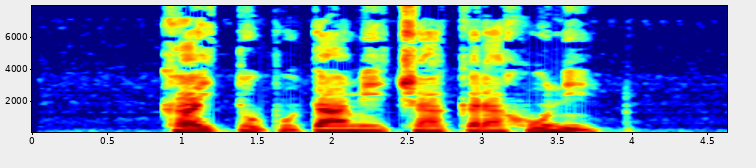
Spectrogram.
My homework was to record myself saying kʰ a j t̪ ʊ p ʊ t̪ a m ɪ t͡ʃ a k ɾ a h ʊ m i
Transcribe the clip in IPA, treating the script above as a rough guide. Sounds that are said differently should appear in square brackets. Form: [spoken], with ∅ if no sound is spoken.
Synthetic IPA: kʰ a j t̪ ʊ p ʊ t̪ a m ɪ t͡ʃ a k ɾ a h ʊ [n] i

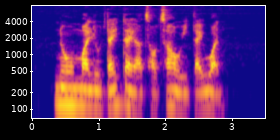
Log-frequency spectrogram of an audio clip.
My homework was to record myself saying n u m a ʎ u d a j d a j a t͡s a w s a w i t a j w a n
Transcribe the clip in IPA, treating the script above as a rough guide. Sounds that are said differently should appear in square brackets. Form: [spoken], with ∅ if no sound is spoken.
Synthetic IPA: n u m a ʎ u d a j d a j a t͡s a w [t͡s] a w i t a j w a n

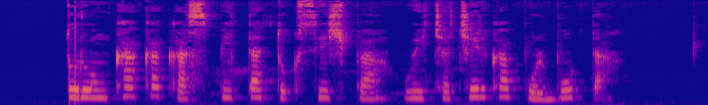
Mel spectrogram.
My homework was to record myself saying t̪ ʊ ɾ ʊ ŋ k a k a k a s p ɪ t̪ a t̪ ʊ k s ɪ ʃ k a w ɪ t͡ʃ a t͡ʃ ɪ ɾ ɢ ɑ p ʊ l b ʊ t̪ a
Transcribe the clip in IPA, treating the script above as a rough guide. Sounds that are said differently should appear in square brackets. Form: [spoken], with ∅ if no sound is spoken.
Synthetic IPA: t̪ ʊ ɾ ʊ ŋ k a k a k a s p ɪ t̪ a t̪ ʊ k s ɪ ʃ [p] a w ɪ t͡ʃ a t͡ʃ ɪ ɾ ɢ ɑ p ʊ l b ʊ t̪ a

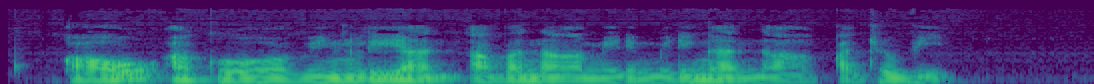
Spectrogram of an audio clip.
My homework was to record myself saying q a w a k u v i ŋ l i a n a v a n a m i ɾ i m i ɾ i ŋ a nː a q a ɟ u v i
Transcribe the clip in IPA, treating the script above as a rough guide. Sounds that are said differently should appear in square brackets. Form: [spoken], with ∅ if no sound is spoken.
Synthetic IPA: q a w a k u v i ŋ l i a n a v a n a m i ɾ i m i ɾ i ŋ a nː a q a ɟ u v i

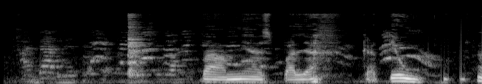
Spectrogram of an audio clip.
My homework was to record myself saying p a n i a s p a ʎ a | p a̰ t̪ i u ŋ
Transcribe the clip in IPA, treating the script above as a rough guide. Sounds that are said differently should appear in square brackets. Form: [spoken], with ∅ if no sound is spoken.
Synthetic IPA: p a [m] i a s p a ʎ a | [k] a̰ t̪ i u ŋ

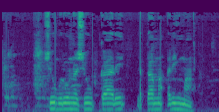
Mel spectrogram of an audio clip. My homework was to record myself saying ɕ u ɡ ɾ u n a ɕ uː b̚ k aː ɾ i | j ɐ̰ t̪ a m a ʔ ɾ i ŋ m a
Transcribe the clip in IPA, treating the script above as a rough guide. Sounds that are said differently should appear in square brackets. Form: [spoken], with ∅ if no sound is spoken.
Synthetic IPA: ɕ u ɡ ɾ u n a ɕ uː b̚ k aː ɾ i | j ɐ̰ t̪ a m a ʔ ɾ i ŋ m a

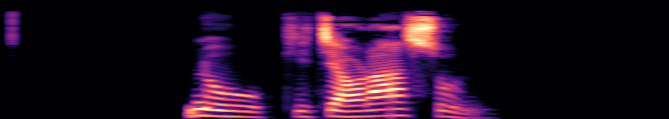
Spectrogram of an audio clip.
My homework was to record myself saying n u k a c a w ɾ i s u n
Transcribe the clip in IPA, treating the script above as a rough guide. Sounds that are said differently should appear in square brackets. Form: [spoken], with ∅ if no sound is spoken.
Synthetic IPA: n u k [i] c a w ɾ [a] s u n

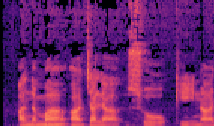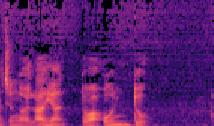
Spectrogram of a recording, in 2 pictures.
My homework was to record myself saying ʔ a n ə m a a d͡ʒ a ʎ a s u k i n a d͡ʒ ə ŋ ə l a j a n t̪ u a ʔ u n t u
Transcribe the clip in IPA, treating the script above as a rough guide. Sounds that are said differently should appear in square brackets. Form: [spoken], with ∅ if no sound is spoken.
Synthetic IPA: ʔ a n ə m a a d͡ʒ a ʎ a s u k i n a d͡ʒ ə ŋ ə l a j a n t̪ u a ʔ u n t u

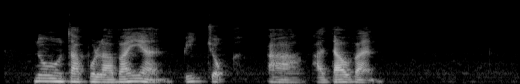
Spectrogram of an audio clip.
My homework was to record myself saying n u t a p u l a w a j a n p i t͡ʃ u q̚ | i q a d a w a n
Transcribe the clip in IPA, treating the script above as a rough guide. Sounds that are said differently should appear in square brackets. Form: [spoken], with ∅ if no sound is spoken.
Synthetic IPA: n u t a p u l a [v] a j a n p i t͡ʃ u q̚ | [a] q a d a [v] a n

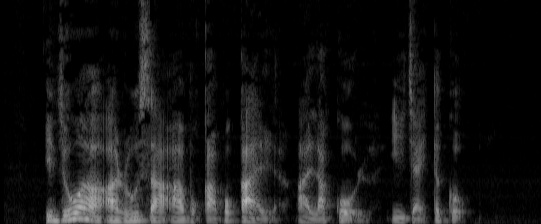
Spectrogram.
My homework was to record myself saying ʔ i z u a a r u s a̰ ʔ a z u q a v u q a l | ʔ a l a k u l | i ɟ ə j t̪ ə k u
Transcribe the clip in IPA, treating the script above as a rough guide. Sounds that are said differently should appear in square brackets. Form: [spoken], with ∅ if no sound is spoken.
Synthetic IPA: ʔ i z u a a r u s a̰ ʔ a [v] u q a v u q a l | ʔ a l a k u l | i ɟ [a] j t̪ ə k u

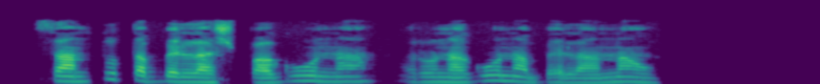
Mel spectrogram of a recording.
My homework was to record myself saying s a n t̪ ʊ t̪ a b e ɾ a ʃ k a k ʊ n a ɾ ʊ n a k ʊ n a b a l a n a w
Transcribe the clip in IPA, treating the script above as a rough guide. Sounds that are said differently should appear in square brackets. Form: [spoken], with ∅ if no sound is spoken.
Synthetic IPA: s a n t̪ ʊ t̪ a b e [l] a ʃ [p] a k ʊ n a ɾ ʊ n a k ʊ n a b [e] l a n a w

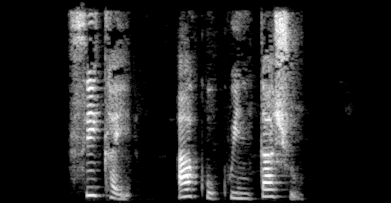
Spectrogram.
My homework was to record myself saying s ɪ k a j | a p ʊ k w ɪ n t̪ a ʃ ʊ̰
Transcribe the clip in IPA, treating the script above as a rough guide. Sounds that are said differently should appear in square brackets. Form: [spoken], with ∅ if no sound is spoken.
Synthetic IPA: s ɪ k a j | a [k] ʊ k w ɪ n t̪ a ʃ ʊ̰

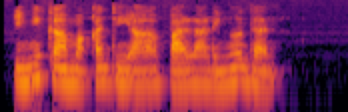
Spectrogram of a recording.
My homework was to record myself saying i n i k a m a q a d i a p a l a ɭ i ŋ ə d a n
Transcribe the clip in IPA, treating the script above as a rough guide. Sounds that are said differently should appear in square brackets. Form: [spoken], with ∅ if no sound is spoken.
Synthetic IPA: i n i k a m a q a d i a p a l a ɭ i ŋ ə d a n

